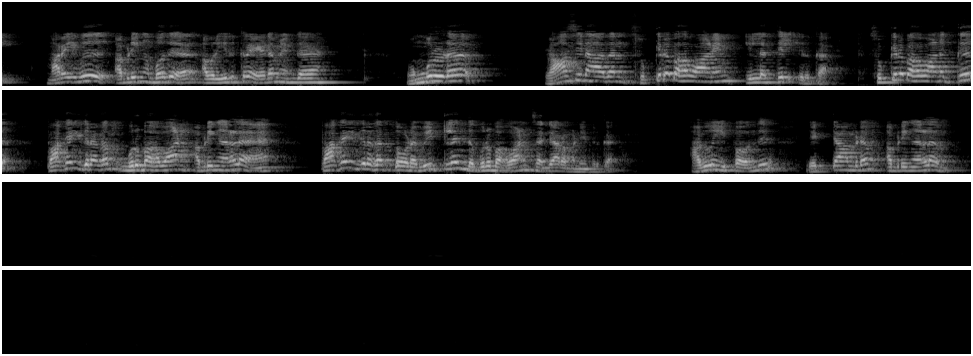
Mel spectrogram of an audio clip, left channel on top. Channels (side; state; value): right; silent; 57 dB below the other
